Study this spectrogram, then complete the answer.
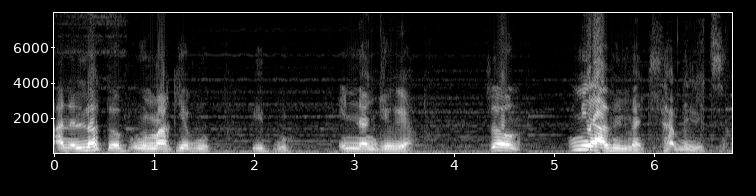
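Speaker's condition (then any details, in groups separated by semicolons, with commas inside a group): Cerebral palsy; limits movement and coordination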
